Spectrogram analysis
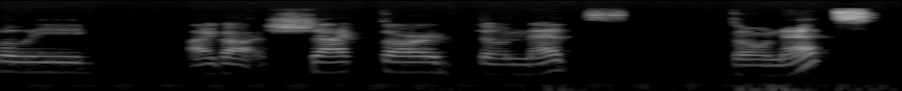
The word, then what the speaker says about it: Donetsk: Donetsk, You know, you said it right.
